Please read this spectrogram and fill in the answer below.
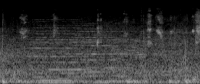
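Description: Arena sound of a live NBA game during play: crowd noise with arena music playing, and a basketball being dribbled up the court on a hardwood floor.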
